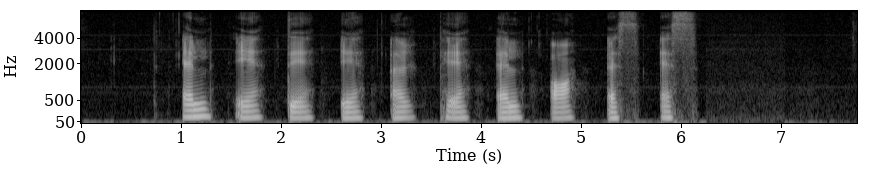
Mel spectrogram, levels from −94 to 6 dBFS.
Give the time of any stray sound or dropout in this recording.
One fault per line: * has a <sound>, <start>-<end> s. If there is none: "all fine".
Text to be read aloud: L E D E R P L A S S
all fine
